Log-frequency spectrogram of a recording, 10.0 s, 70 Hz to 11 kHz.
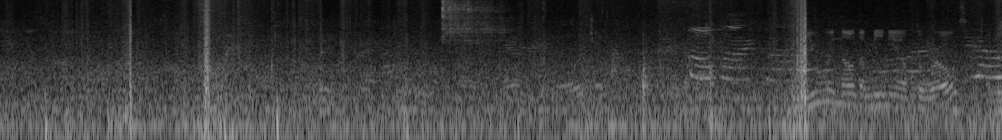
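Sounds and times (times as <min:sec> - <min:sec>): outdoor background noise: 0:00.0 - 0:10.0
voices: 0:00.0 - 0:10.0.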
